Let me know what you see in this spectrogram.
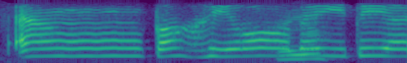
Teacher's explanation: بخفي النون عند الطاء لكن بفخم غنة النون · Term: إخفاء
